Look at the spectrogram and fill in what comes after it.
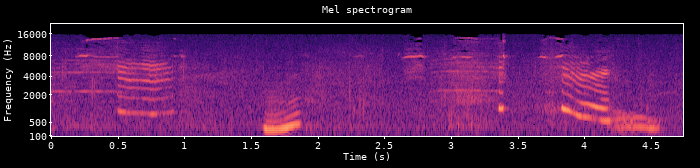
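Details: Non-pedigree Border Collie puppies being gently stroked on a farm; thin, high whines, some sliding down and one rising, come in short bursts with pauses, over quiet background noise and faint music.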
